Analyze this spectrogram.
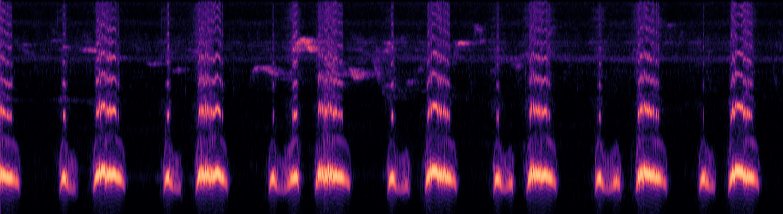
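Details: Decoy spotted dove calling in the morning to attract wild doves. Low coo pairs repeat steadily for the whole stretch, each a short wavering note then a longer, rounder coo, with a thin high whistle in the background.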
